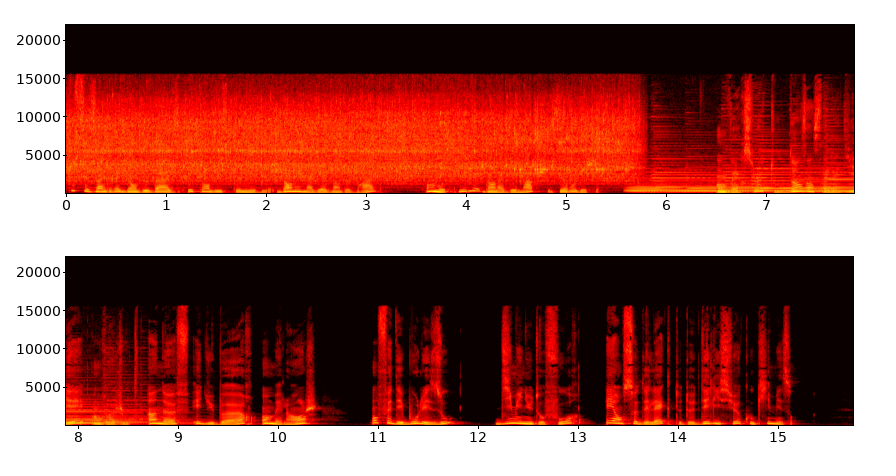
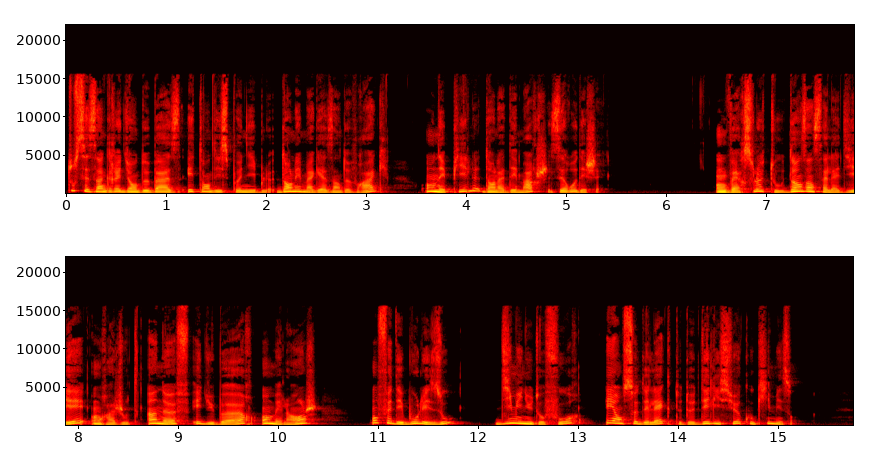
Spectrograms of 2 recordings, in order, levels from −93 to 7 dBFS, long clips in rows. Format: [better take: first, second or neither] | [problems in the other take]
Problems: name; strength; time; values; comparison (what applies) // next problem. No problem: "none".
second | background music; very loud; until 8.5 s; 2 dB above the speech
